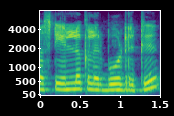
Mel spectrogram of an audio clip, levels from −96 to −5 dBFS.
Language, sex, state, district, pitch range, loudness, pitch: Tamil, female, Tamil Nadu, Nilgiris, 205-225 Hz, -13 LUFS, 210 Hz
